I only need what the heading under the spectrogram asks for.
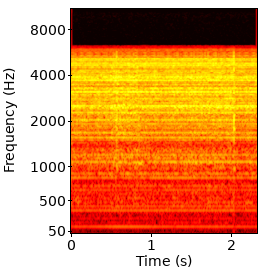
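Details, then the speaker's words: Tube guitar amp during an oscillator/tremolo circuit build: loud steady hiss with faint low hum, radio interference picked up by two pots' unconnected wires feeding the oscillator tube; the hiss changes as the pots are turned. "as I actually turn the pots, the hissing, it changes. And these wires aren't hooked up to anything."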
